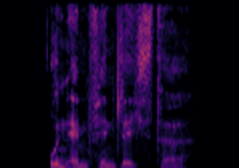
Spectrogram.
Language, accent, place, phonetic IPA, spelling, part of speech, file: German, Germany, Berlin, [ˈʊnʔɛmˌpfɪntlɪçstə], unempfindlichste, adjective, De-unempfindlichste.ogg
- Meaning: inflection of unempfindlich: 1. strong/mixed nominative/accusative feminine singular superlative degree 2. strong nominative/accusative plural superlative degree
